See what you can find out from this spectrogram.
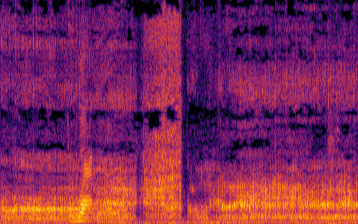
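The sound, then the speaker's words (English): A Rottweiler growls and snarls continuously while being bathed and shampooed, a deep rumbling broken by brief pauses and sharper vocal bursts, with faint background noise throughout. “This is a Rottweiler who does not like to get a bath.”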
